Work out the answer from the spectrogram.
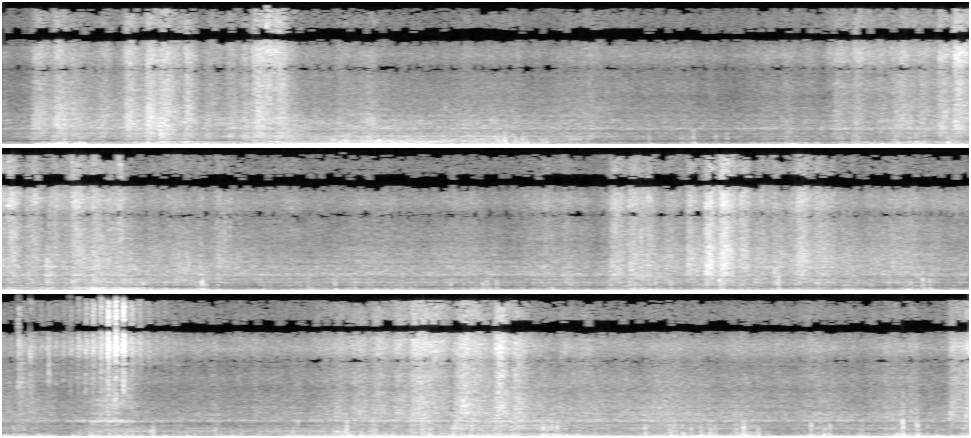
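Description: Train running over a steel truss railway bridge, heard from on board: a steady rumble of wheels on rails with scattered sharp clacks.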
